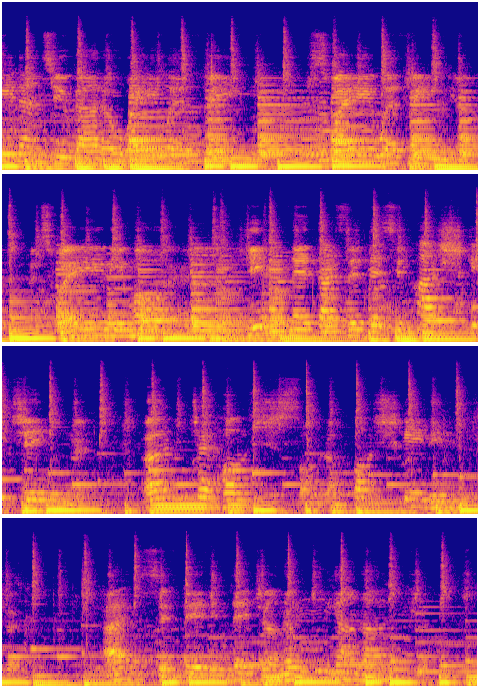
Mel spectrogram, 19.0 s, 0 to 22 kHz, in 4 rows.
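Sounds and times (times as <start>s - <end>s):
crisp rhythmic ticks: 0.0s - 19.0s
double bass: 0.0s - 19.0s
man singing: 0.0s - 19.0s
piano accompaniment: 0.0s - 19.0s.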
